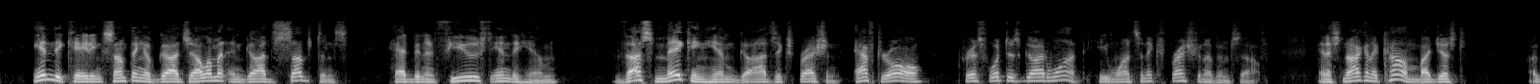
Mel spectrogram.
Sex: male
